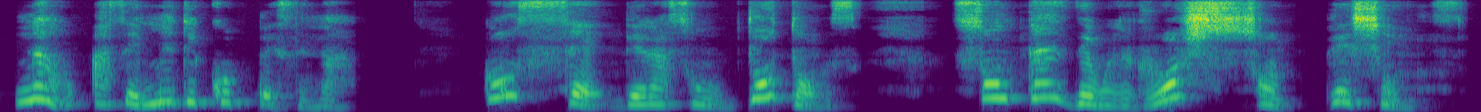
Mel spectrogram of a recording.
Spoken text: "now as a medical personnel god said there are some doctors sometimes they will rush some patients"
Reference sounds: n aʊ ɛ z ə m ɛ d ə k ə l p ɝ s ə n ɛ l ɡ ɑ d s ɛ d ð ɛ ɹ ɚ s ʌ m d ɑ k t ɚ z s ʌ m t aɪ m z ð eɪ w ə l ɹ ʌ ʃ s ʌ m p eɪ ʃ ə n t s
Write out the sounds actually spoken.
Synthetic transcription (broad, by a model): n aʊ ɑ s ə m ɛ d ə k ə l p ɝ s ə n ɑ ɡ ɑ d s ɛ d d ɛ ɹ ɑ s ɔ m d ɑ t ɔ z s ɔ m t aɪ m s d eɪ w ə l ɹ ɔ ʃ s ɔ m p eɪ ʃ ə n t s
